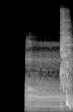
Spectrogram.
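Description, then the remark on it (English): A single sneeze: a drawn-out, voiced 'ahh' intake building into a sharp, noisy burst at the end. No one speaks. “bless you.”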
